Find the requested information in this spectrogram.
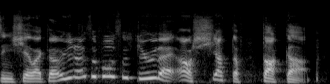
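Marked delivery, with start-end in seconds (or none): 0.6-1.8 high mocking voice of a scolding cop. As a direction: parrot the officer in a much higher whiny voice. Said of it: "government officials and your fucking cops".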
